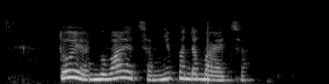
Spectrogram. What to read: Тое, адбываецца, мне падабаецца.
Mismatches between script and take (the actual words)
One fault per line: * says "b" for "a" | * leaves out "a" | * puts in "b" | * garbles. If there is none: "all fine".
all fine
